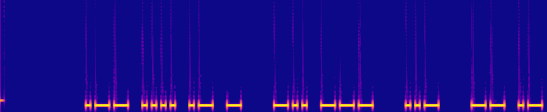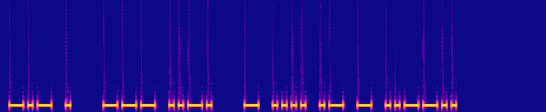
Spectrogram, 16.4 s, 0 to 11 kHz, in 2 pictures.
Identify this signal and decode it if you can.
Morse code, heard as a keyed tone, about 17 wpm, 700 Hz. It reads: WHAT DO U MAKE OF THAT?
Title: Sentences from Top 100 Words and Abbreviations 17wpm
